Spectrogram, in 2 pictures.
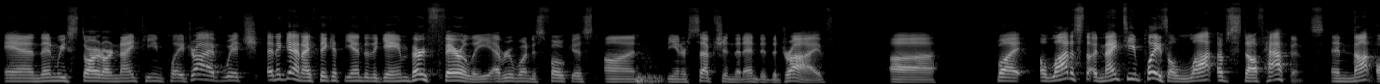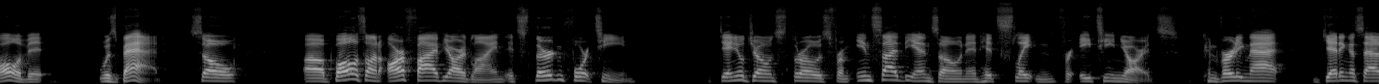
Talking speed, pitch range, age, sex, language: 175 wpm, 140-175 Hz, 30-49, male, English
